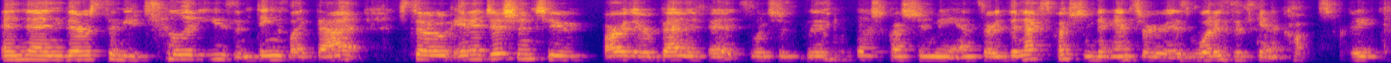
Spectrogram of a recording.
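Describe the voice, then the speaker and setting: A woman with a fairly low voice talks at a fairly quick pace. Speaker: flood control engineer. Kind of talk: presentation at public board meeting. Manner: fast.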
